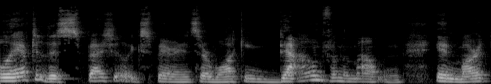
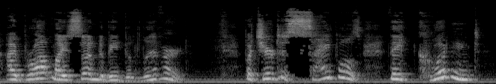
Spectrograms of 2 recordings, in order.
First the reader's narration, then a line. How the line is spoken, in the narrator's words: a desperate father cries out to Jesus and said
